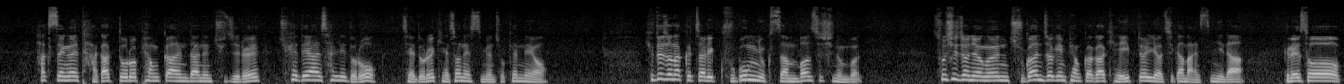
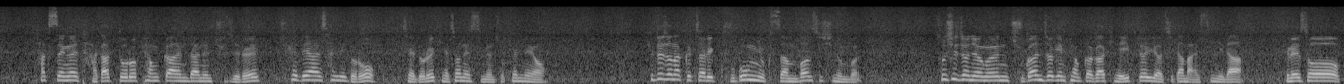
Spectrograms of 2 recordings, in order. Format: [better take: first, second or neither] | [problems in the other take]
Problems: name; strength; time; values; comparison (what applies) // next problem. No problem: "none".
first | hiss; loud; throughout; 10 dB below the speech; faint in the first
